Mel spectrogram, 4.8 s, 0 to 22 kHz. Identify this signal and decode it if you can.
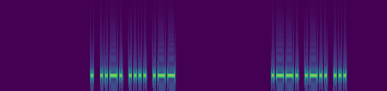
Morse code, heard as a keyed tone, about 40 wpm, 700 Hz. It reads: EFHW PLS
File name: IQE Course 3 - Lesson 89 - YAGI - Two Elements - 40wpm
